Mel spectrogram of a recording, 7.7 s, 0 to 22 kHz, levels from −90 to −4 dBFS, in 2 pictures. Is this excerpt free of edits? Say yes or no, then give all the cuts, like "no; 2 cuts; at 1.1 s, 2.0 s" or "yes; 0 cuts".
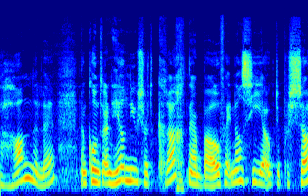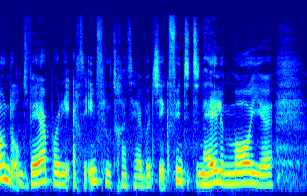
yes; 0 cuts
